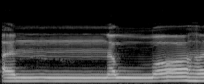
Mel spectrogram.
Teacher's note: نون مشدد ہے اس میں غنہ ہوگا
